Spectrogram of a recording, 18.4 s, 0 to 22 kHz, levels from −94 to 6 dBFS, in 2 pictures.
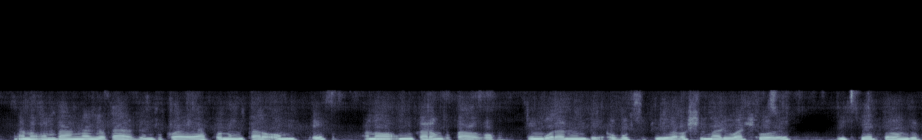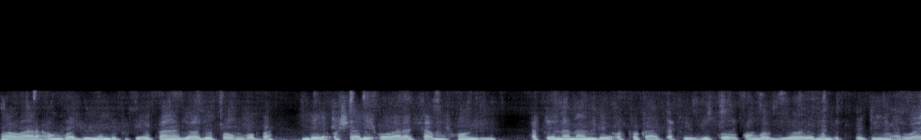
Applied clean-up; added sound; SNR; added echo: neural mask model Resemble Enhance denoiser.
